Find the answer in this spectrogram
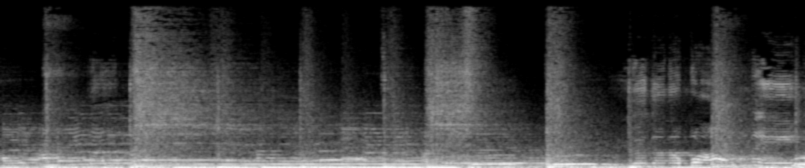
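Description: Live country-rock band playing: drum kit, bass, and electric and acoustic guitars under a held melody line that bends in pitch near the end.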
